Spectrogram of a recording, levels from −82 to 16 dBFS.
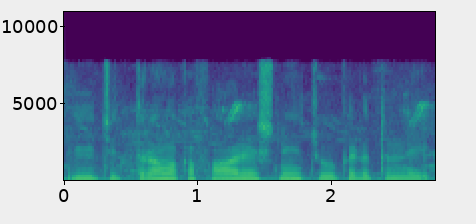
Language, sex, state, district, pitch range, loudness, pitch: Telugu, male, Telangana, Hyderabad, 130-155 Hz, -16 LUFS, 145 Hz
